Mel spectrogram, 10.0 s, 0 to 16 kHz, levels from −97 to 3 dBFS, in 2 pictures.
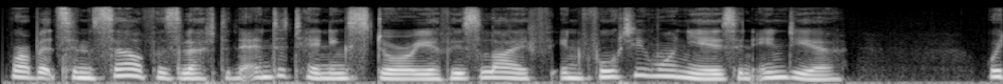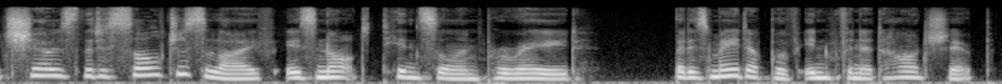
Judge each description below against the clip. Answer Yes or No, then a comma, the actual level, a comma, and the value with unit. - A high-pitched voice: Yes, high, 200 Hz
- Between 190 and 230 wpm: Yes, fast, 205 wpm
